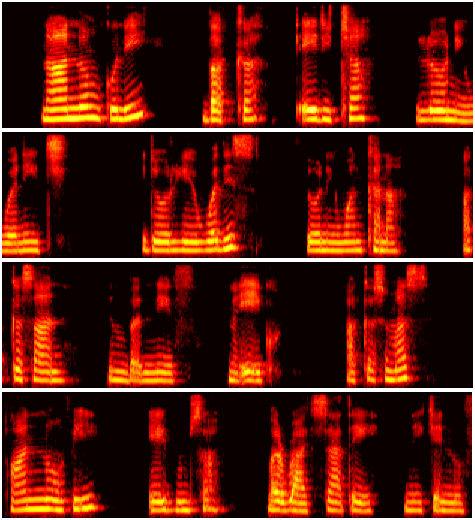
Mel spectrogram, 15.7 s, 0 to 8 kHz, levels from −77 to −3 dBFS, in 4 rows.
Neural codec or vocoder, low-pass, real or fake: codec, 24 kHz, 0.9 kbps, WavTokenizer, small release; 7.2 kHz; fake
